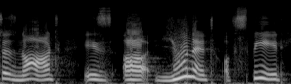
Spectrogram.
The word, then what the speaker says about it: knot: was the difference in the temperature the KN pronounced as not is a unit of speed used in the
